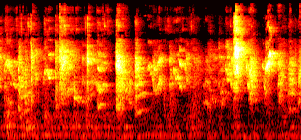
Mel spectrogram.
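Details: Bonded peach-faced lovebird couple sharing close moments by the nest box as the female comes and goes. Loud, busy high chattering with shrill chirps and squeaks in quick uneven bursts.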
